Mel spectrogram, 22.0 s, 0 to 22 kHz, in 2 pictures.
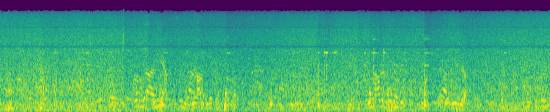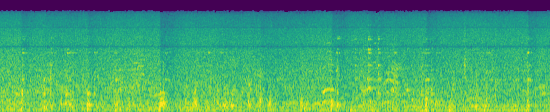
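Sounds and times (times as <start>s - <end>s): indistinct voices: 0.0s - 22.0s
steady rushing hiss: 0.0s - 22.0s.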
